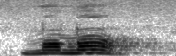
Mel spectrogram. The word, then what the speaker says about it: moment: E esse T final é mudo, pois a palavra seguinte não começa por uma vogal.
